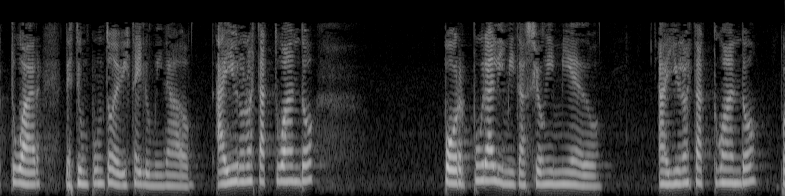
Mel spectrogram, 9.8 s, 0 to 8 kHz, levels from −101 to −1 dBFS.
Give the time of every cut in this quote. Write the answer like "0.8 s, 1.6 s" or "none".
none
